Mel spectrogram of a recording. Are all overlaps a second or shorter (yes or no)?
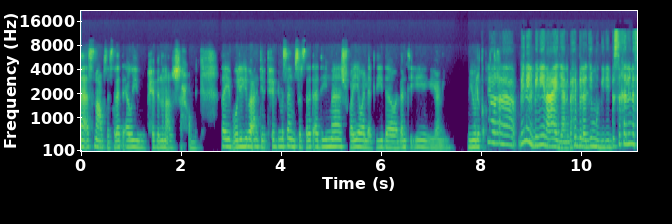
yes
